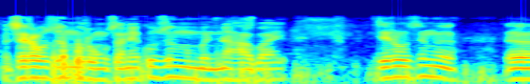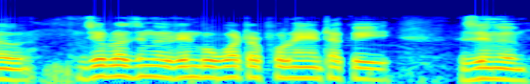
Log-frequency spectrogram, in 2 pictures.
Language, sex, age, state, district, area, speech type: Bodo, male, 18-30, Assam, Udalguri, urban, spontaneous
